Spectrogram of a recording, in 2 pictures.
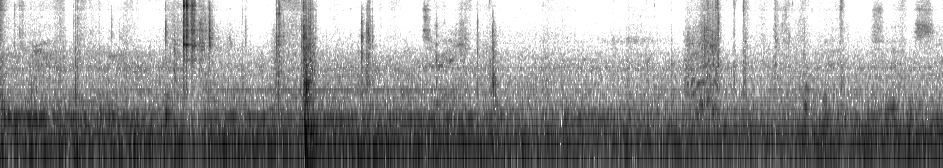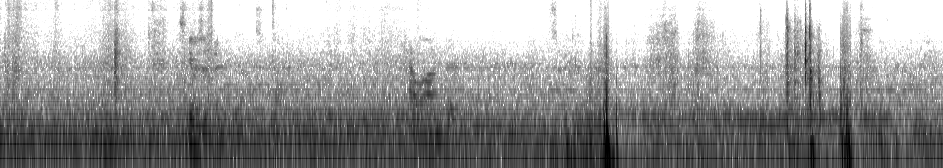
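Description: Steady low hum of a standing passenger train carriage, its underfloor machinery or ventilation running. Knocks and scrapes come from a phone and tripod being handled, the loudest knock near the end.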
